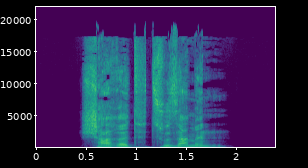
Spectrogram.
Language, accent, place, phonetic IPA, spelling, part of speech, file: German, Germany, Berlin, [ˌʃaʁət t͡suˈzamən], scharret zusammen, verb, De-scharret zusammen.ogg
- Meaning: second-person plural subjunctive I of zusammenscharren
